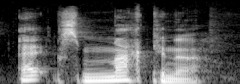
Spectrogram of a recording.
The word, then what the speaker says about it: Ex Machina: After his much-acclaimed Ex Machina, or Ex Machina? – It's Ex Machina, cool. – I believe. – So I pronounced it right the first time.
